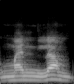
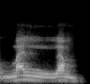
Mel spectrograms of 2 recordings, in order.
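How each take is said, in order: First: A separate n sound is heard before the l. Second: No separate n sound comes before the l. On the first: The speaker calls it wrong. "Kita tak sebut manlam" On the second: The speaker calls it right. "kita sebut malam"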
